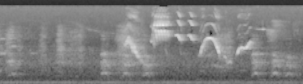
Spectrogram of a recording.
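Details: Singing common blackbird perched atop a plum tree: rich fluted notes sweeping up and down, ending in high squeaky chattering trills, with quieter distant bird notes and a low hum behind.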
